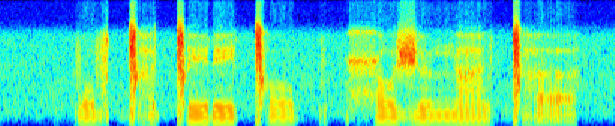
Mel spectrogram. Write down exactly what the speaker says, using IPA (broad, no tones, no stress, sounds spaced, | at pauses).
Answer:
p ɔ v ɡ͡ǀ a̰ ǀ e ɾ e ǀ ɔ p | ħ ɔ ʒ œ ŋ a l ɡ͡ǀ a̰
